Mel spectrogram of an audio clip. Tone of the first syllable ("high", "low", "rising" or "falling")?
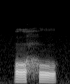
low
